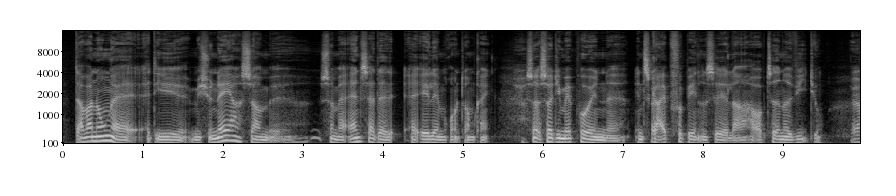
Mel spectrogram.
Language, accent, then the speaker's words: Danish; North Zealand, Capital Region of Denmark, Denmark; moved away as an adult; now in Copenhagen, Denmark; jeg stammer fra Nordsjælland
